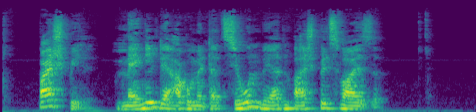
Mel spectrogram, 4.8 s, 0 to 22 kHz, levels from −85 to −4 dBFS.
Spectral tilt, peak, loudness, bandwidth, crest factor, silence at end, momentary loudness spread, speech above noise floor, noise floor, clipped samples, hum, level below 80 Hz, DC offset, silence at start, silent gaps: -5 dB/octave; -2 dBFS; -17 LUFS; 15 kHz; 18 dB; 0.95 s; 12 LU; 37 dB; -54 dBFS; under 0.1%; none; -46 dBFS; under 0.1%; 0.05 s; none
